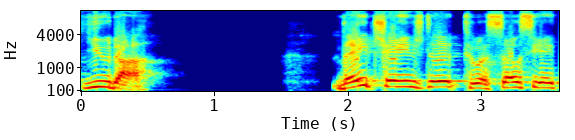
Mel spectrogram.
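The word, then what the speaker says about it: יהודה: I know I'm wrong it's not pronounced Yehuda it's pronounced Yuda they changed it to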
